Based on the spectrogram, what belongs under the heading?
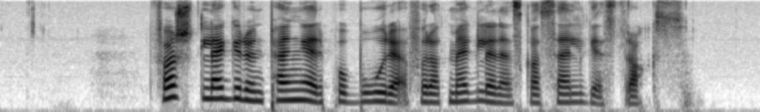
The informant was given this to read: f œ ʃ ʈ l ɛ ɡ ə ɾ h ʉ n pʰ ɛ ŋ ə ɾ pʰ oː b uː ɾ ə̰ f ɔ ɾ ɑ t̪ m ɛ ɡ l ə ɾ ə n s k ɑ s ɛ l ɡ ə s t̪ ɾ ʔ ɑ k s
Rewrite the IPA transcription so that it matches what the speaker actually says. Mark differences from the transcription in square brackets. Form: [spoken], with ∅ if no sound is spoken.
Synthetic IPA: f œ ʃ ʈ l ɛ ɡ ə ɾ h ʉ n pʰ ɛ ŋ ə ɾ pʰ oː b uː ɾ ə̰ f ɔ ɾ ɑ t̪ m ɛ ɡ l ə ɾ ə n s k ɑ s ɛ l ɡ ə s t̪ ɾ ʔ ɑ k s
